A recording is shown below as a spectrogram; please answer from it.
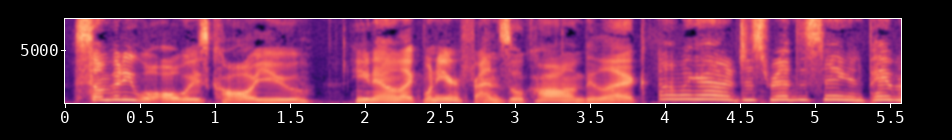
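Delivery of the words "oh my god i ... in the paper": much higher, fast, excited gush; breathless friend with news; gossipy friend. Retold or imitated. A friend calling after reading the paper, gushing.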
